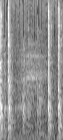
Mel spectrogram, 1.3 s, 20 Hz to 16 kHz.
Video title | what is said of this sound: 73 Maverick first (legal) drive in TWO YEARS! (It's still broken) | the old one this thing is solid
